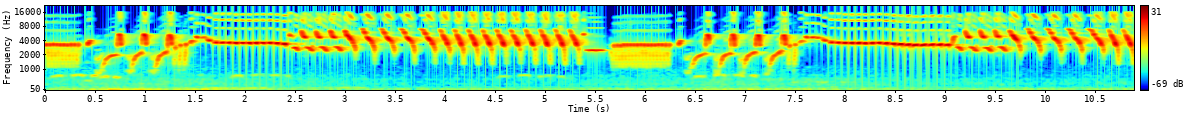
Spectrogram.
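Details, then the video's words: Canary singing in varied phrases: a long pure whistle, rising upswept notes, then rapid buzzy trills of repeated syllables, the sequence repeating after a short pause. "The most Unique and Beautiful Canary Singing"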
